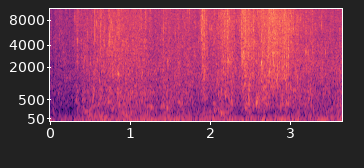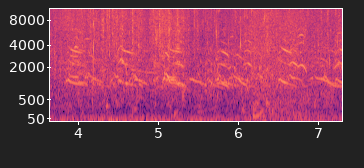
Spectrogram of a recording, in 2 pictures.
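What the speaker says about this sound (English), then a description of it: "And then here is the waves track." Lake waves lapping in a field recording, a continuous washing noise with a few bird calls appearing in the second half.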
